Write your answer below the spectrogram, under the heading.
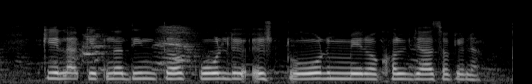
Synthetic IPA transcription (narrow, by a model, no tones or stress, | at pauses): kelakɪt̪nad̪int̪ɔkolɖsʈoɾmẽɾəkʰəld͡ʒasəkela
